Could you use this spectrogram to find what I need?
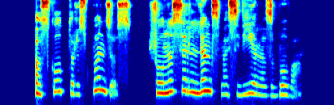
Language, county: Lithuanian, Kaunas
